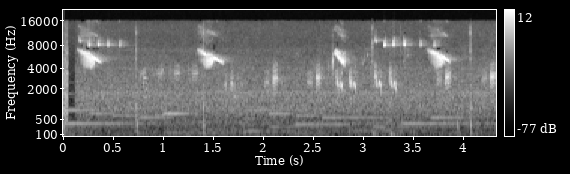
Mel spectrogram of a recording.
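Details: Japanese Wagtail singing against Oriental reed warblers by a river in Kita-Harima, Hyogo, Japan: bright, high, sharp chirps in short bursts about once a second, with softer twittering between and a faint low hum.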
